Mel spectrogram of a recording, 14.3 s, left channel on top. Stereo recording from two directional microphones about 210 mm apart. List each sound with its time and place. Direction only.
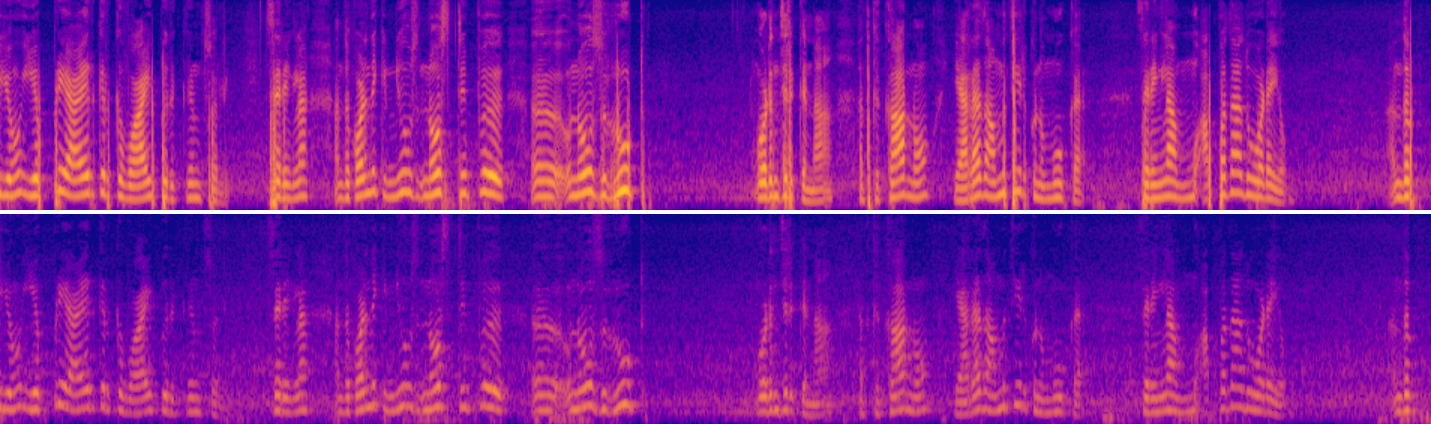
0.0 s speech: 45° left (ahead or behind)
7.6 s speech: 50° left (ahead or behind)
